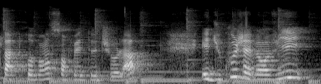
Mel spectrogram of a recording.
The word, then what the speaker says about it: Jeolla: Donc ce qu'il faut savoir c'est que Gwangju c'est situé dans la province de Jeolla, et en fait Jeonla, en fait ça s'écrit Jeonla, mais en fait Gwangju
